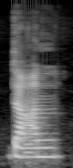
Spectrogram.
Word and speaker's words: done: For example, words like come, done, some, money, honey, mother, brother, oven, these are all pronounced with the sound A, not the O that you see in the writing.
